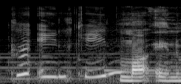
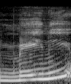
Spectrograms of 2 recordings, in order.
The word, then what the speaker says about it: mane: Ma-in mane. Do you pronounce it as many or main?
